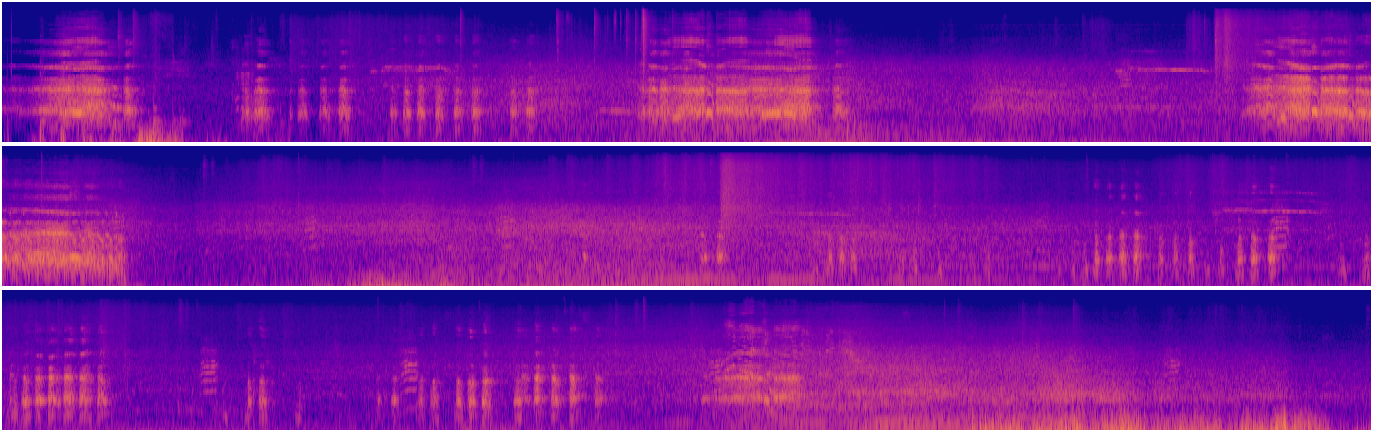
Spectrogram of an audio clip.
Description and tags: Monos Aulladores - Howler monkeys
A group of howler monkeys hanging on the trees near a street.
Un grupo de monos aulladores sobre los árboles frente a una carretera.
rainforest, street, tropical, monkeys, monkey, rain-forest, jungle, animal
